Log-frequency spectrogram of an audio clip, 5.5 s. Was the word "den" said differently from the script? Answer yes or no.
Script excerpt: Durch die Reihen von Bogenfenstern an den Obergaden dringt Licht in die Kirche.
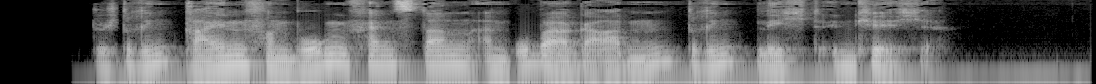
yes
